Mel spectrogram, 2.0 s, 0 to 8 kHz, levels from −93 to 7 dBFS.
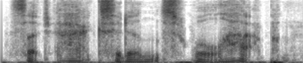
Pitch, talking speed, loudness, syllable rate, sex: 95 Hz, 120 wpm, -17 LUFS, 3.8 syllables/s, male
